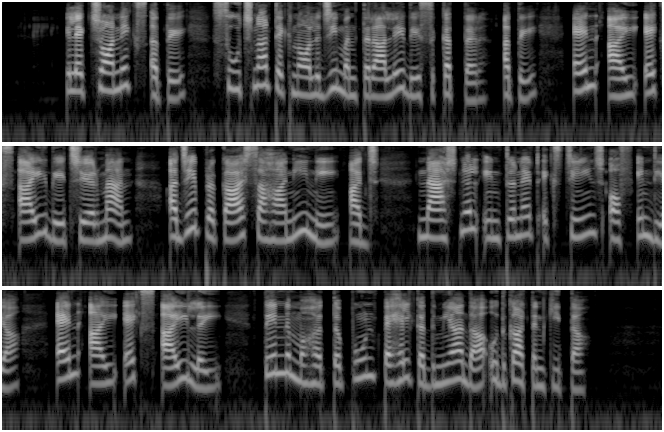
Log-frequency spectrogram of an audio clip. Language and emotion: Punjabi, neutral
